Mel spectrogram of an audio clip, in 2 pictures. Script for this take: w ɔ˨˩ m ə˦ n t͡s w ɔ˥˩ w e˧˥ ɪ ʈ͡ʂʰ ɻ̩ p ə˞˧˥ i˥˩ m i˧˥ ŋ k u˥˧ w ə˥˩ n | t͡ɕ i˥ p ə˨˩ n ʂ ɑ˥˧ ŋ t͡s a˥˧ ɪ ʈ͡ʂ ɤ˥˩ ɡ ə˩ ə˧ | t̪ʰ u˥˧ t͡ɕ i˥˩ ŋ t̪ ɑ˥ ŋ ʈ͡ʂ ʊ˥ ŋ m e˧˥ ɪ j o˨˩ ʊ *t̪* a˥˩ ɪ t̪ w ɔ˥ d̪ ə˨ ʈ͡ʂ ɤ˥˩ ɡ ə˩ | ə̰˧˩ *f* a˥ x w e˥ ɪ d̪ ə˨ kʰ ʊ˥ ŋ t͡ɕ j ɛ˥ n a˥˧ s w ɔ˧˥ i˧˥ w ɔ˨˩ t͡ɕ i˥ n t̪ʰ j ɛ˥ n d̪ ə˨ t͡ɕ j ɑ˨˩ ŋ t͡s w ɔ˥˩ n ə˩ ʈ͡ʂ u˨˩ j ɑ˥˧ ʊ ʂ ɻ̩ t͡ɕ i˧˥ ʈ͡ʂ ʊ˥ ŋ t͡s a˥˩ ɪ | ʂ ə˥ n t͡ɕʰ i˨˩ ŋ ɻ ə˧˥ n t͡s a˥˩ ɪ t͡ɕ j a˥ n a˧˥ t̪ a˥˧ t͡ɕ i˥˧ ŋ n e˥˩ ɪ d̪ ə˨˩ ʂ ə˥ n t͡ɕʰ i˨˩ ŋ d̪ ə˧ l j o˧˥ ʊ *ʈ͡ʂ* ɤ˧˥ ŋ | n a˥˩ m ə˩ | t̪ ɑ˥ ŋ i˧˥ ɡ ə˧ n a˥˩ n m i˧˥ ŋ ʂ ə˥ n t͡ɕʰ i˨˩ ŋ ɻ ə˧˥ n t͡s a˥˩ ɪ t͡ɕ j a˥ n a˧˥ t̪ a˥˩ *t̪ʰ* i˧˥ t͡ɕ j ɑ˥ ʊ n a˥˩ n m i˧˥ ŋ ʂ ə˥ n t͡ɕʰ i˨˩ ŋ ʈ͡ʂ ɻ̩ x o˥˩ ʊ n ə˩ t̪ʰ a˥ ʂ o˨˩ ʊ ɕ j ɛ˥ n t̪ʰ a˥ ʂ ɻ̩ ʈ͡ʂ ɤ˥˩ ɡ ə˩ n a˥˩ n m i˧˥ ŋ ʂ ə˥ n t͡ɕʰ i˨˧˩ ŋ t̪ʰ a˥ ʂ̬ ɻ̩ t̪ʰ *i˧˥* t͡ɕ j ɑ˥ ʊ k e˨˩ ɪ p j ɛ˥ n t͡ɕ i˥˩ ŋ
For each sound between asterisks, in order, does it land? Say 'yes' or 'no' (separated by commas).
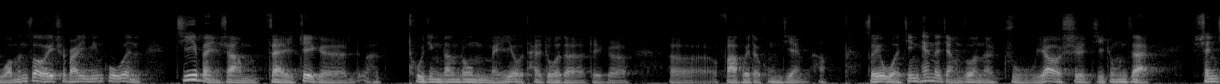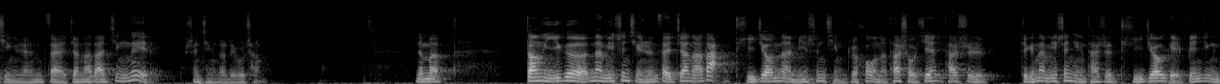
no, yes, no, yes, yes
